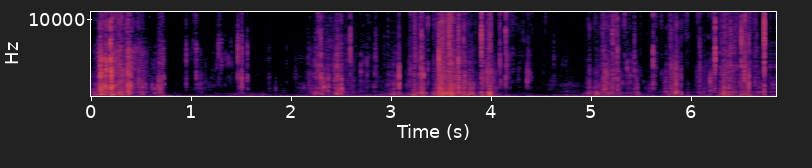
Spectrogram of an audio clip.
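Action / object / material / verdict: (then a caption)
shake / cellophane plastic bag of dried tea pieces / cellophane / none. A clear cellophane bag full of dried brown tea or fruit pieces is squeezed and crinkled with fingertips up close. Crisp, bright crackling and crunching come in slow, uneven waves, swelling and fading with quieter gaps between them.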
